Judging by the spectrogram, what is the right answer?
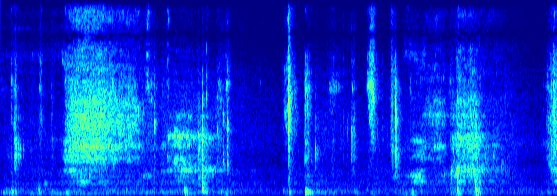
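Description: Hands working a plastic push-to-connect water fitting on the supply hoses: irregular small clicks and knocks of plastic, with a couple of short rustling, rubbing passages as the collet is pressed in to release the tubing.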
